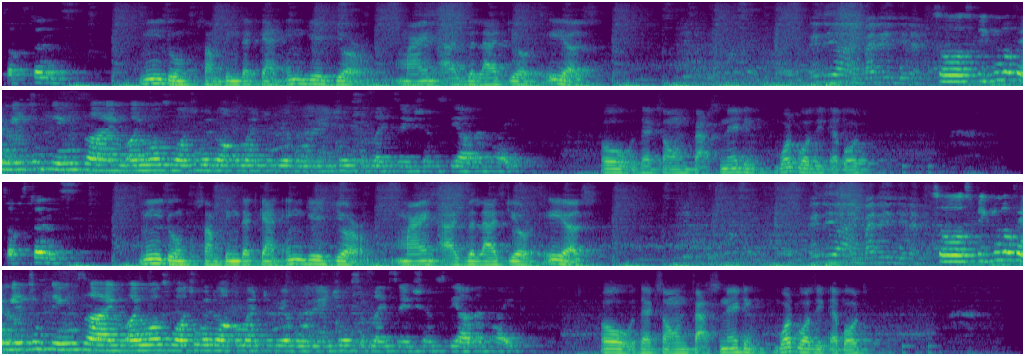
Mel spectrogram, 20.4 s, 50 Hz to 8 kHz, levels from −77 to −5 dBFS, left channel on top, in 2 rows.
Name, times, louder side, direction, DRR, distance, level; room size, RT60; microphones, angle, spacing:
voice 1, 0.1-0.7 9.3-15.3, right 3 dB, 85° right, 6 dB, 1.7 m, -24 dB
sound 1, 0.6-8.6, left 1 dB, 5° left, 4.4 m, -33 dB
voice 2, 1.1-6.0 6.3-7.1 15.9-19.5, right 3 dB, 65° right, 4 dB, 0.6 m, -25 dB
sound 2, 6.7-14.0, right 1 dB, 25° right, 2.8 m, -39 dB
17.0 x 7.8 x 4.4 m, 0.75 s
head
